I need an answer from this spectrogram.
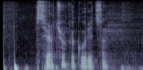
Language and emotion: Russian, neutral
